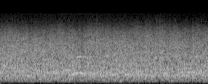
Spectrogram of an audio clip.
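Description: Steady din of workshop machinery on a machine-building factory floor, an even noise with no distinct strokes or rhythm.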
